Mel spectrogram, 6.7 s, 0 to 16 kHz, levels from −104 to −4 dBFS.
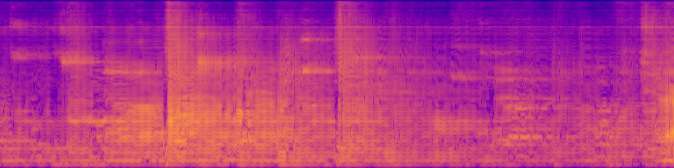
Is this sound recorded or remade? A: remade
